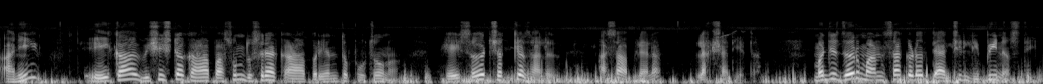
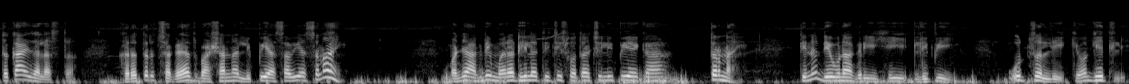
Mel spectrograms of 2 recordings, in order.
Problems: constant background noise, background conversations at intervals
